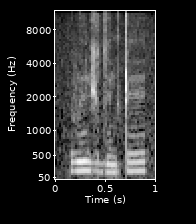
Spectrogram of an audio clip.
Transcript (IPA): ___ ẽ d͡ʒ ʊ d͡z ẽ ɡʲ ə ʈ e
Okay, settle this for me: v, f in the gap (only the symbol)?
v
